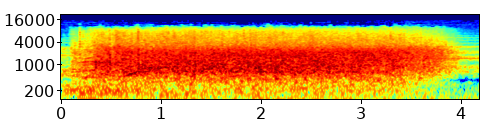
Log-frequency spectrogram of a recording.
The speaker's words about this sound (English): I now notice notice at the end of that clip how people clapped for what the father said, Tiger's father said, the human race. Huh? And, and this is a humanistic perspective. And so, and so the people cheered.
